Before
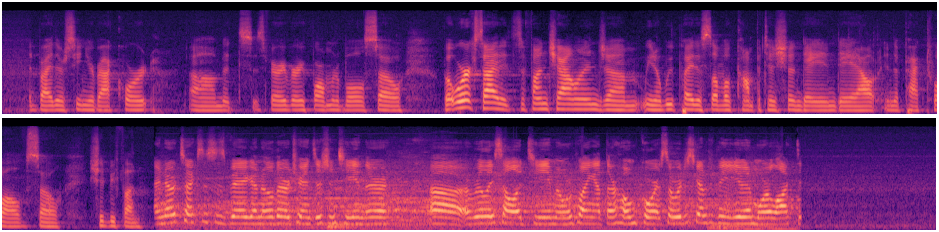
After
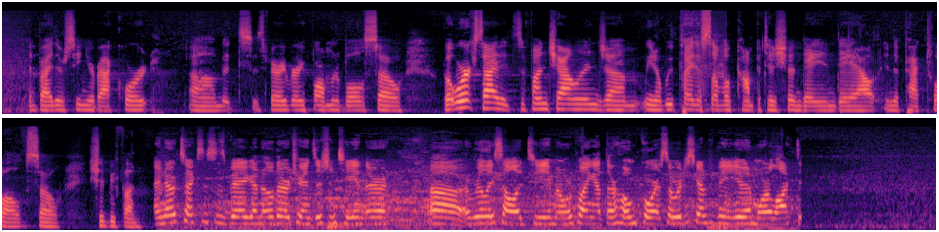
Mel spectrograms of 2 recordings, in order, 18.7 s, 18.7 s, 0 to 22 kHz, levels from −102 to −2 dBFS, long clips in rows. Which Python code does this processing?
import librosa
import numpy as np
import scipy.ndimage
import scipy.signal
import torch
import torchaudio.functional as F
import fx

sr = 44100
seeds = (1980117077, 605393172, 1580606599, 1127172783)

y = fx.dereverb_blind(x, sr, rt60_s=1.4)
y = fx.spectral_comp(y, sr, ratio=2.0, at=(6.78, 7.25))
y = y * librosa.db_to_amplitude(-3.0)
